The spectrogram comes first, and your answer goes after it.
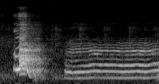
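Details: Golden Retriever dog lets out a quick harsh bark, then after a short pause a steady, even-pitched whining moan held for about a second, clean and clear with little background noise.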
